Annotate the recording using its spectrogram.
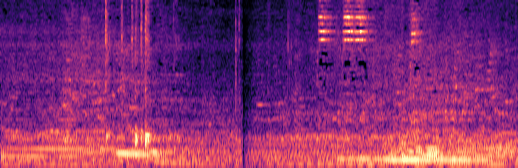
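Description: Plastic parts click and rattle as they are handled.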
